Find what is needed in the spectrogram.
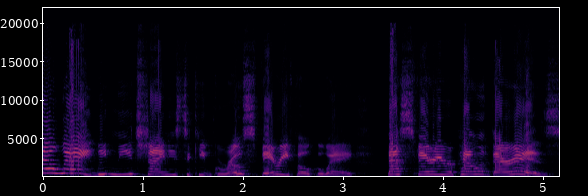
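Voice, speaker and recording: Squeaky and cackling, a woman's put-on character voice runs at an extremely high pitch and a moderate pace. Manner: defiant, gleeful.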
